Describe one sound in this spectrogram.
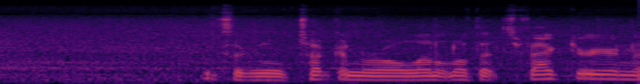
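A man speaks close by in a drawn-out, animated way.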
